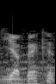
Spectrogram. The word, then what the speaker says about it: Jabbeke: Africa that's that's correct and I see you pronounce it Yaba the way we were told to pronounce it it's not yabek it's y it this is John root yeah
